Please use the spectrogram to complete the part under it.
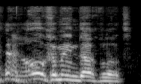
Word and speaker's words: Algemeen Dagblad: I hope I pronounced that right, from Algemeen Dagblad. Is that right? – Yeah, Algemeen Dagblad.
